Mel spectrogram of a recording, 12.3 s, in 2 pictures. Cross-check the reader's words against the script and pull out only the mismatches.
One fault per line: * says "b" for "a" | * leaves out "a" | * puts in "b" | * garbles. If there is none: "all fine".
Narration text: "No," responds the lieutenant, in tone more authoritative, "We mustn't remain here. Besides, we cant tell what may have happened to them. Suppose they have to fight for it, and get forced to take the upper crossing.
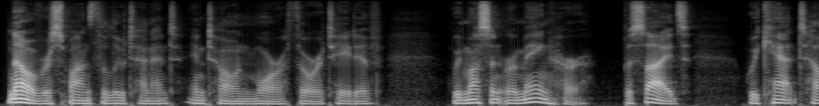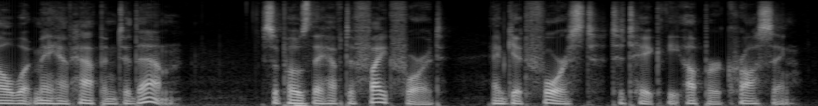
* says "her" for "here"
